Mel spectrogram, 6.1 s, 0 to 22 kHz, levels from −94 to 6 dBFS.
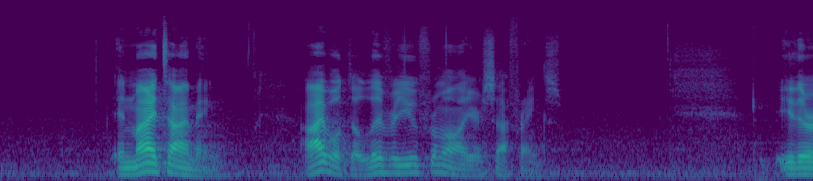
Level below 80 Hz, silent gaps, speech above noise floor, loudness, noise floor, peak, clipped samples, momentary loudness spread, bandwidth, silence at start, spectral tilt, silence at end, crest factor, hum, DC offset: -76 dBFS; none; 30 dB; -40 LUFS; -71 dBFS; -16 dBFS; under 0.1%; 24 LU; 16.5 kHz; 0.85 s; -4 dB/octave; 0 s; 28 dB; none; under 0.1%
